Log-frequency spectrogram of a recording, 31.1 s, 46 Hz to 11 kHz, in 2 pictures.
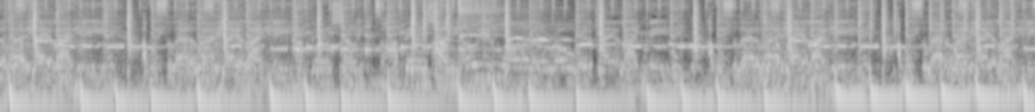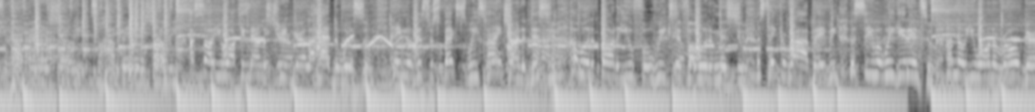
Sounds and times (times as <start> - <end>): Whistle: 0.0 - 27.9, 29.5 - 31.0
Music: 0.0 - 31.0.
